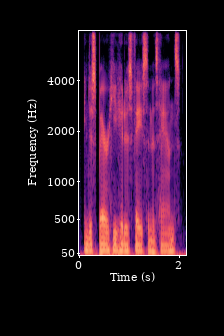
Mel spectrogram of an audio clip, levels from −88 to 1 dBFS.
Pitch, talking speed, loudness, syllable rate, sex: 80 Hz, 250 wpm, -17 LUFS, 5.3 syllables/s, male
